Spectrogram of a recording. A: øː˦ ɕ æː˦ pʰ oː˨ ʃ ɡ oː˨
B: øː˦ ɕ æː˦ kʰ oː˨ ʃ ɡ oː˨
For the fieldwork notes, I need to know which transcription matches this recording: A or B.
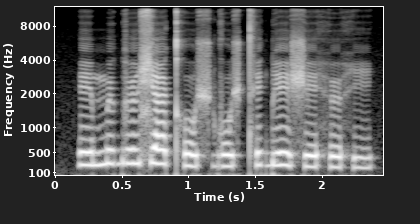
B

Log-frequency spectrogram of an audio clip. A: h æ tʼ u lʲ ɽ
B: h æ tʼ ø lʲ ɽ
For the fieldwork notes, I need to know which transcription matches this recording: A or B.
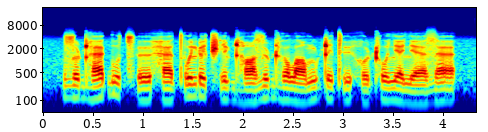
A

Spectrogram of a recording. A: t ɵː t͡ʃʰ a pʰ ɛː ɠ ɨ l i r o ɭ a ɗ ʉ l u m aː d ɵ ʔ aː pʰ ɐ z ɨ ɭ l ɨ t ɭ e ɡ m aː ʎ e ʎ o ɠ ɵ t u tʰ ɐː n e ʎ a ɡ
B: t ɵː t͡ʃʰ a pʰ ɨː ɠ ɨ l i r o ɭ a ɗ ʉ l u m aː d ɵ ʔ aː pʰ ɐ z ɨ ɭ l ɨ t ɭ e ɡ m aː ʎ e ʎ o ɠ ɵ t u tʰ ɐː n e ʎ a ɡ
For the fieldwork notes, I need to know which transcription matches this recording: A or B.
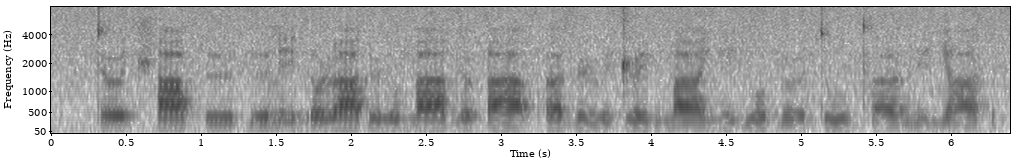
B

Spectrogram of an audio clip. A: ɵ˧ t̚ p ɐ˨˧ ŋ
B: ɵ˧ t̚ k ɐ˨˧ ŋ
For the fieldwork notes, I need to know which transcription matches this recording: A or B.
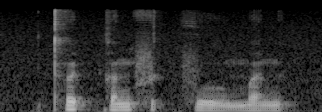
B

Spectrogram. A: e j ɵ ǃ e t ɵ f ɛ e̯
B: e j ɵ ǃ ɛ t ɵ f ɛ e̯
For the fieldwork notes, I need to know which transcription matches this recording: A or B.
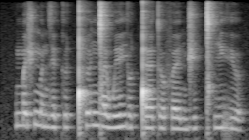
B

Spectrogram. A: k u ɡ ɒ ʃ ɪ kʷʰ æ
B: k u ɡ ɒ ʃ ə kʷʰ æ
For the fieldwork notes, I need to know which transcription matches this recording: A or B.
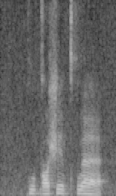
A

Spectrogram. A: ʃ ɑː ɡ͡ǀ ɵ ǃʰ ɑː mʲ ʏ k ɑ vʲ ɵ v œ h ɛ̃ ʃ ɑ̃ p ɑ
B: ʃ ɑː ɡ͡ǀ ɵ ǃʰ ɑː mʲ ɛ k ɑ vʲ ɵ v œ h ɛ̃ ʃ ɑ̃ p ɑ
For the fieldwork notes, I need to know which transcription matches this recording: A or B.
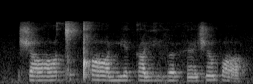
B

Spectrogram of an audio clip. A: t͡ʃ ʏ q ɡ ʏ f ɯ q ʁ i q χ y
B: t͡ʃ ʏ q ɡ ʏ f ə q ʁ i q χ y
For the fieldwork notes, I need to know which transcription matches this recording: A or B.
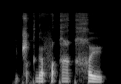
B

